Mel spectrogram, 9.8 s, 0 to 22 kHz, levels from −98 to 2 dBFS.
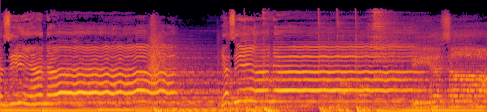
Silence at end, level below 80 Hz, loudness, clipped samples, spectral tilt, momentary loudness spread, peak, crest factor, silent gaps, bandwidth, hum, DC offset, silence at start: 0 s; -24 dBFS; -15 LUFS; under 0.1%; -4 dB/octave; 6 LU; -2 dBFS; 12 dB; none; 16 kHz; none; under 0.1%; 0 s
